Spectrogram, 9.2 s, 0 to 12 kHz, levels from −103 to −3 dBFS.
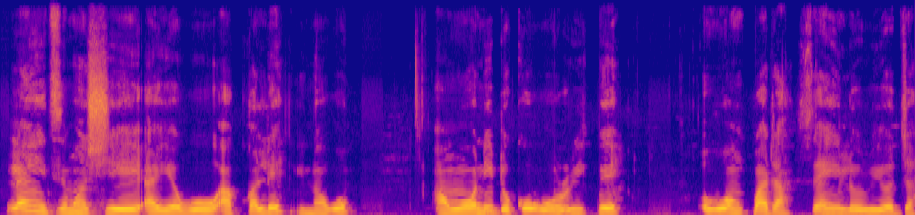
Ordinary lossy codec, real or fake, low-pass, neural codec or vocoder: none; real; none; none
